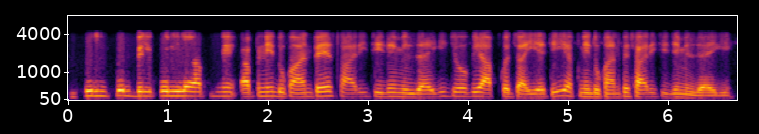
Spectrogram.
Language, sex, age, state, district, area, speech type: Hindi, male, 45-60, Rajasthan, Jaipur, urban, conversation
